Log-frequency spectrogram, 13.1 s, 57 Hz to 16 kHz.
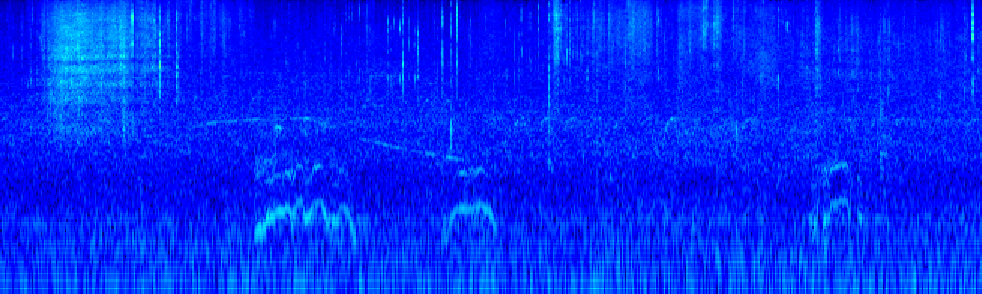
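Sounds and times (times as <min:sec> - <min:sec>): cats eating wet food: 0:00.2 - 0:13.0
dove cooing: 0:03.4 - 0:04.8, 0:06.0 - 0:06.7, 0:10.8 - 0:11.7.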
